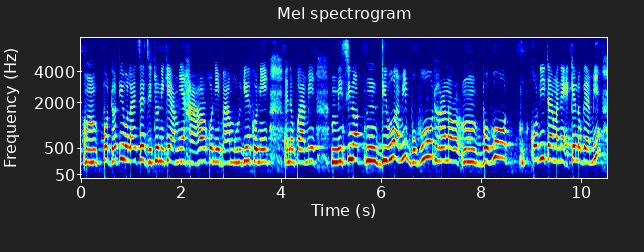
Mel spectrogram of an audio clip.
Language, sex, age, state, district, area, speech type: Assamese, female, 45-60, Assam, Kamrup Metropolitan, urban, spontaneous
